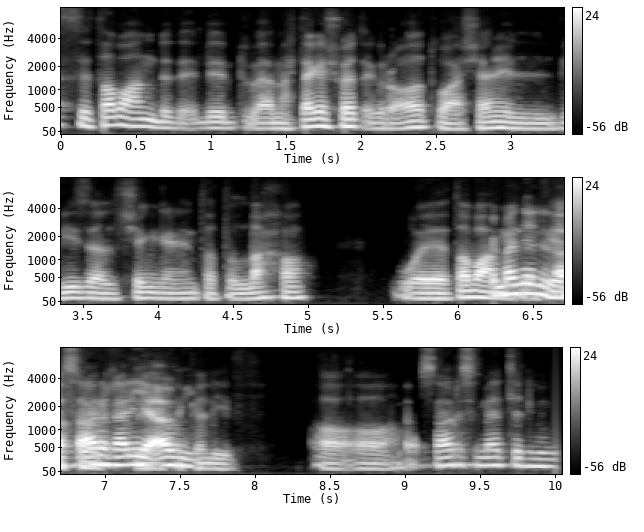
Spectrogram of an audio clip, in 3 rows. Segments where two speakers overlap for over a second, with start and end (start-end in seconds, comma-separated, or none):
6.2-7.8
